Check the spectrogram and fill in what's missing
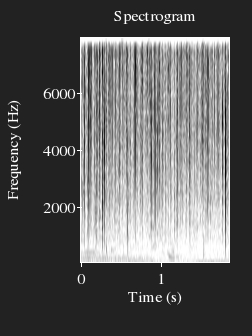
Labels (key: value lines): label: biophony
recorder: SoundTrap 300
